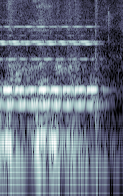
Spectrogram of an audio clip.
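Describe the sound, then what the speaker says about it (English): A telephone rings in a home kitchen, a single short electronic ring with steady sustained tones that cut off after about a second, heard faintly and alone. "obviously you heard the phone ringing"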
